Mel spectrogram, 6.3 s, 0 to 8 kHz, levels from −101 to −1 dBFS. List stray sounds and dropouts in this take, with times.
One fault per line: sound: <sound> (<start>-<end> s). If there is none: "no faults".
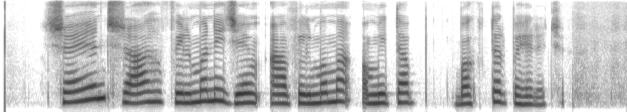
no faults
